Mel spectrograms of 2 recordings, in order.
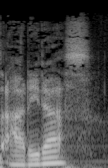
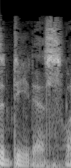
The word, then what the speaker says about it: Adidas: Do you know it's pronounced Adidas? – It's. Okay, it's Adidas.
